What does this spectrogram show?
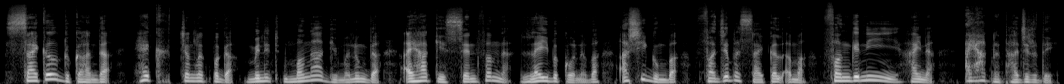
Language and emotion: Manipuri, surprised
